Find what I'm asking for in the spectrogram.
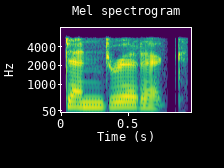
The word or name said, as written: dendritic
